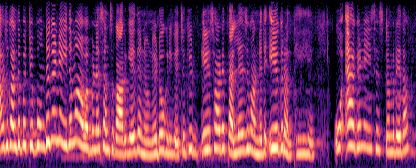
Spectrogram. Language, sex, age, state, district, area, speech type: Dogri, female, 18-30, Jammu and Kashmir, Samba, rural, spontaneous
